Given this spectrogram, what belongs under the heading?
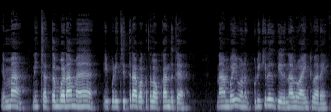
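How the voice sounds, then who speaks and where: Woman doing a soft-spoken young husband, lowish mellow voice, madurai accent. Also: steady tone, a little fast, natural voice. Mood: soothing. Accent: Madurai Tamil. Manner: soothing, pleading. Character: young husband, mild and dutiful son. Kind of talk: cartoon voice acting.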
